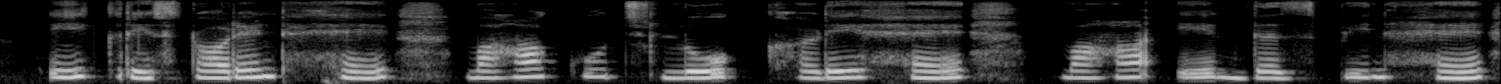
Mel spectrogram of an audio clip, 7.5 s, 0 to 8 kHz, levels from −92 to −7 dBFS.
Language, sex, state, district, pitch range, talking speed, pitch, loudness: Hindi, female, Bihar, Bhagalpur, 230-260 Hz, 95 wpm, 240 Hz, -32 LUFS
